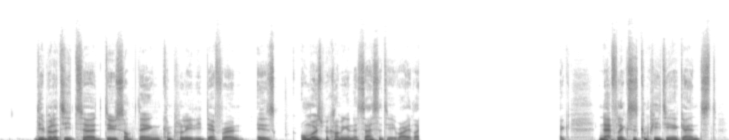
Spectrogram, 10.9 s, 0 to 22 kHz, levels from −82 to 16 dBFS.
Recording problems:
audio cutting out; at 6.5 s for 2 s

